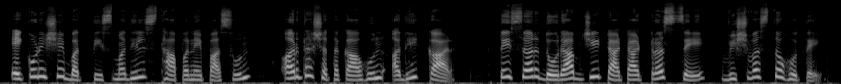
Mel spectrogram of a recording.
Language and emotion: Marathi, neutral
